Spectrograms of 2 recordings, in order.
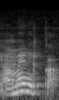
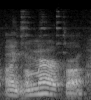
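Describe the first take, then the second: First: America pitched higher with a rising end; questioning answer. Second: Said in the usual way. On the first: Retold or imitated. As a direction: lift America up like a tentative question. First answer, then repeated normally.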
